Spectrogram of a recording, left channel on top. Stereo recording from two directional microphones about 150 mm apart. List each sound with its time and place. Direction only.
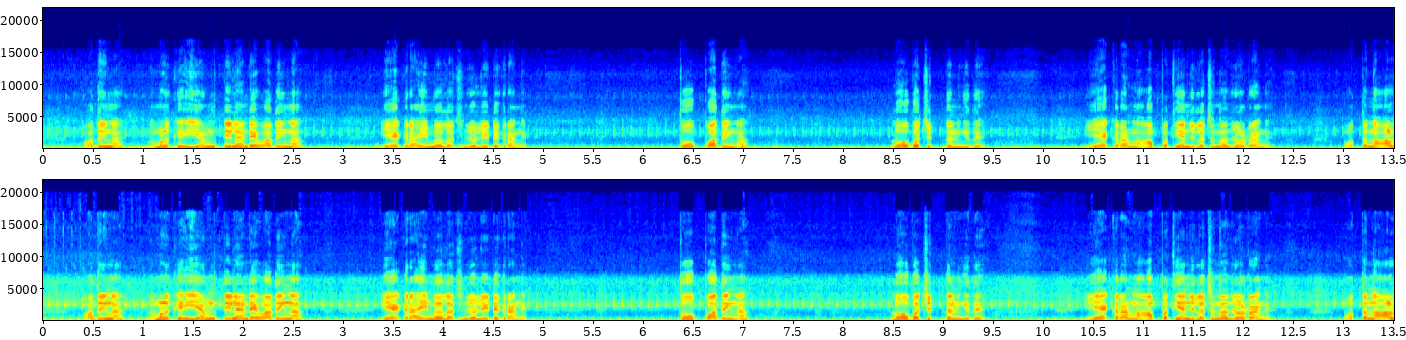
0.4 s speech: 10° left (ahead or behind)
6.3 s speech: 15° left (ahead or behind)
8.4 s speech: 10° left (ahead or behind)
10.4 s speech: 10° left (ahead or behind)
